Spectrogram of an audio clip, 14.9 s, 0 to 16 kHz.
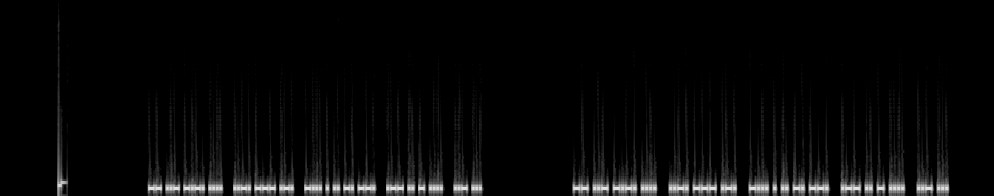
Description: Morse code, heard as a keyed tone, about 40 wpm, 700 Hz. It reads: MUCH FOR BEING WITH US MUCH FOR BEING WITH US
